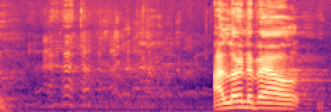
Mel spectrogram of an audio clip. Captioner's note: laughter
